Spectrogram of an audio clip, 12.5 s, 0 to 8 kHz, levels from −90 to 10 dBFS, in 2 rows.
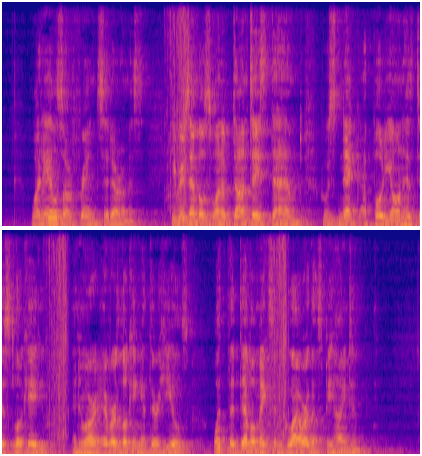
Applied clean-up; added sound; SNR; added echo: none; Packing tape, duct tape / Tearing; 19 dB; reverberation time 1.4 s.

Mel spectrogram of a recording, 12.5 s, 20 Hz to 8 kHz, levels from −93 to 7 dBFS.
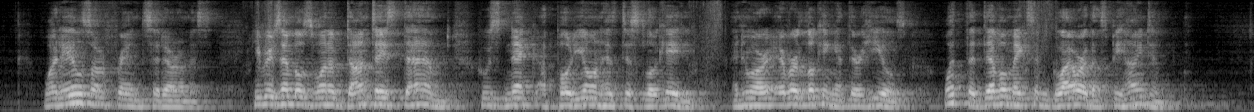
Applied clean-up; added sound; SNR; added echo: neural separator model SepFormer DNS4.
